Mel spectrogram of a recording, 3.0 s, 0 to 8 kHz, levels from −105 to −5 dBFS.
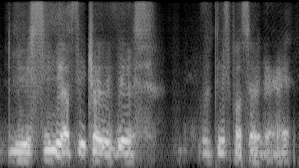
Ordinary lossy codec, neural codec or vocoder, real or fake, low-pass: none; codec, 16 kHz, 1 kbps, FreqCodec, smaller model; fake; none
